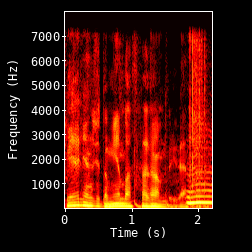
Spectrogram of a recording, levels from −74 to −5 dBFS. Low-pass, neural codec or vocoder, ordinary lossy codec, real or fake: 7.2 kHz; codec, 16 kHz, 4 kbps, X-Codec, HuBERT features, trained on general audio; none; fake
